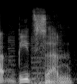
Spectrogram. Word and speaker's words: Bican: La respuesta correcta, por supuesto, era Joseph Bican. Su apellido más bien se pronuncia Bitsan, porque es de origen checo, aunque todo el mundo le conocía por su apodo Pepi.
